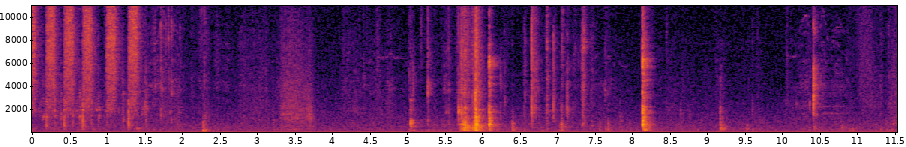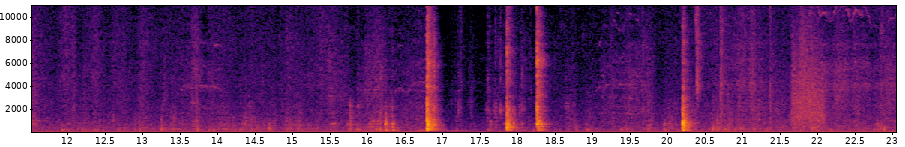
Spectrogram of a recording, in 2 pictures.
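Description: Handling sounds at a workbench while a polishing cloth is wiped over a hollowbody guitar's lacquered top: a quick run of about six sharp clicks at the start, then single clicks and knocks every few seconds with soft rubbing between them. A steady low hum sits underneath.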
